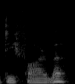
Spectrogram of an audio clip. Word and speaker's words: Die Farbe: Farb or D Farber some pronounce it die far but I'm pretty sure the official German pronunciation is D far bow or the color and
